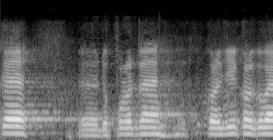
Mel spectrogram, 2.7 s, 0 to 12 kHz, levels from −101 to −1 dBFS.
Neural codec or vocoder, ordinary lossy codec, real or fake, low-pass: none; Opus, 16 kbps; real; 7.2 kHz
